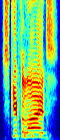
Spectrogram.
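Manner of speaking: hammed-up old-timey announcer voice; medieval voice. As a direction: read the ad like a medieval herald. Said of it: "now I will switch to my medieval voice".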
